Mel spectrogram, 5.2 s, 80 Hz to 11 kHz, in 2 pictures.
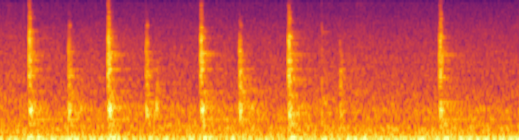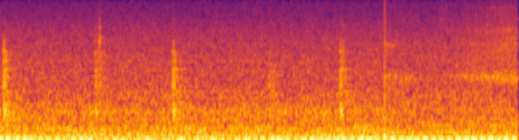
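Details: BMW E46 325xi wagon, close look at the CV axle: sharp irregular ticks, roughly three a second, fading over a low hum as the wheel slows. The CV joint is worn and clicking.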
